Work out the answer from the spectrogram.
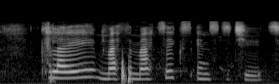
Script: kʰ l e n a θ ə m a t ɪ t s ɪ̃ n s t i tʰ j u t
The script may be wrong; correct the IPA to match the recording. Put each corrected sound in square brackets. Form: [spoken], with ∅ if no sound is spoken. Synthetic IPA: kʰ l e [m] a θ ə m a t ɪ [k] s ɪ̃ n s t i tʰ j u t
